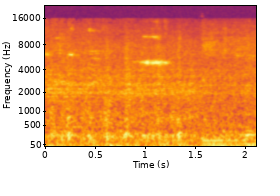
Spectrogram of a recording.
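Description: Steady rumbling ambience inside a moving train carriage, a continuous low roar with faint rhythmic wheel clatter and a thin high whine, no voices.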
